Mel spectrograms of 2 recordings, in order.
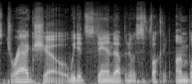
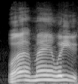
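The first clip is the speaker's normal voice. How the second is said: stoner friend; 10 semitones higher, 4 dB louder than usual. Retold or imitated. Drew smoking weed, mock stoner voice. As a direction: play the stoned buddy. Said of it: "Drew's like".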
